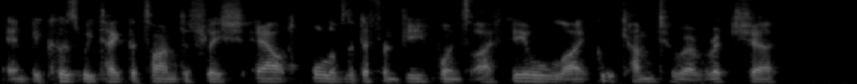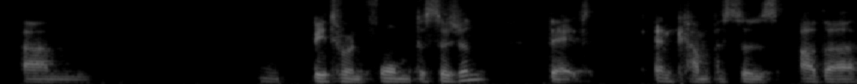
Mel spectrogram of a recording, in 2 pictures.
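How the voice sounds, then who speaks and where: Hesitant low-voiced New man. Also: little pitch movement, normal speed, fairly bright tone, husky, low-quality recording. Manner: hesitant, many restarts. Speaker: school board member. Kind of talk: answering audience questions. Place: parish hall.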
